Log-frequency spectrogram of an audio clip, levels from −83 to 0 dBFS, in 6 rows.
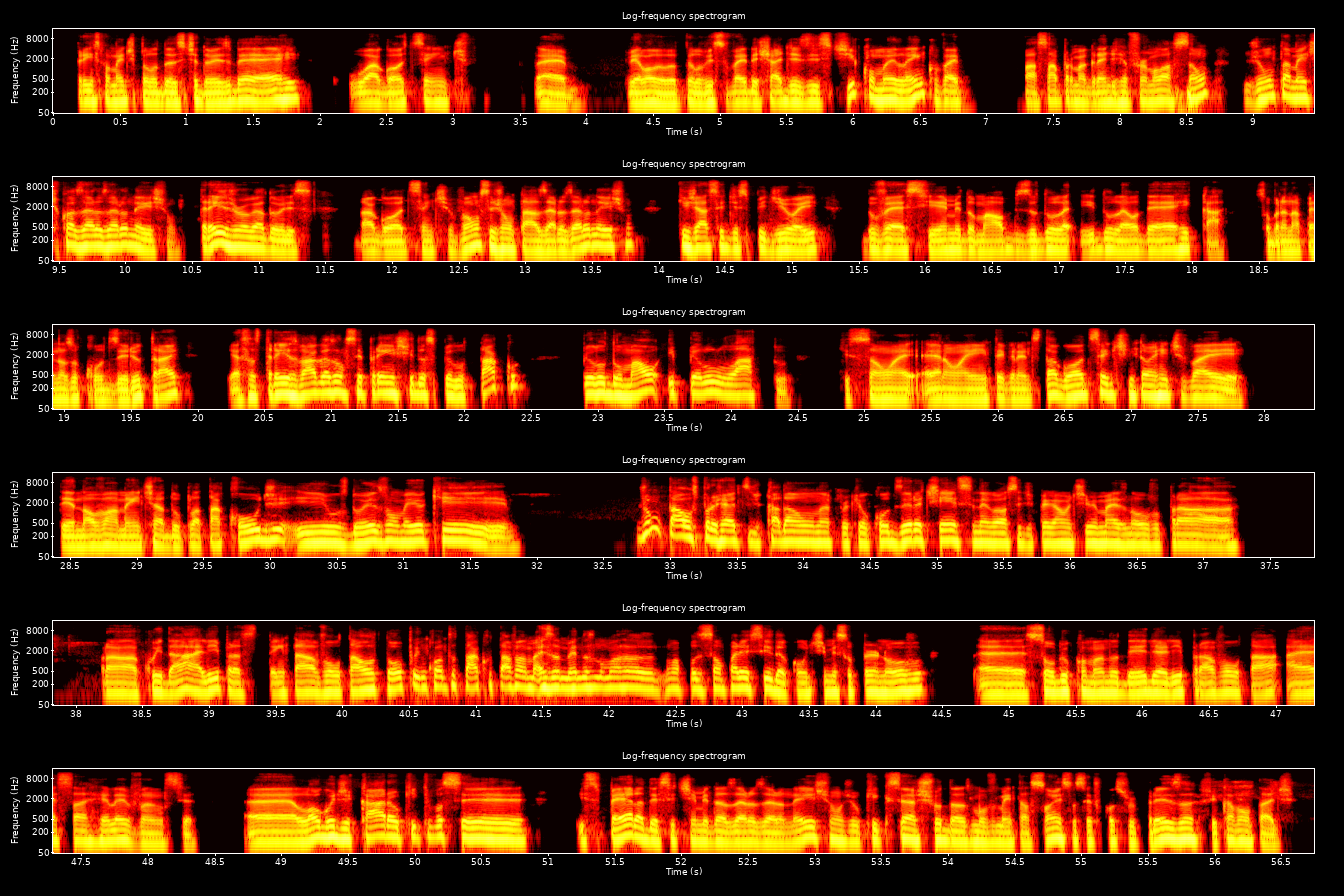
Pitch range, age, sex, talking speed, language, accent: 105-140 Hz, 20-39, male, 185 wpm, Portuguese, Brazilian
